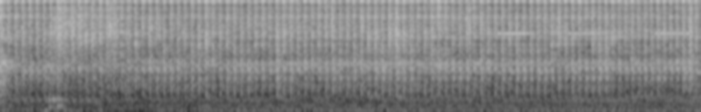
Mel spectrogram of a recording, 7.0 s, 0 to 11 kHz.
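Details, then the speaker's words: Sunville 9000 BTU air conditioner indoor unit dropped from a minivan: a light metallic clink three to four times a second over quiet running, absent at first and worsening; drop damage suspected. "BTU, we have a problem where it's making a clink, clink, clink noise."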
